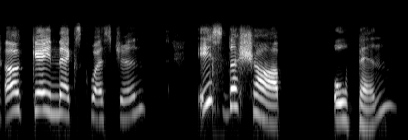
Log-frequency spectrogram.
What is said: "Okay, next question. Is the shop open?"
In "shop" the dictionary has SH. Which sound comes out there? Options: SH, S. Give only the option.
SH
